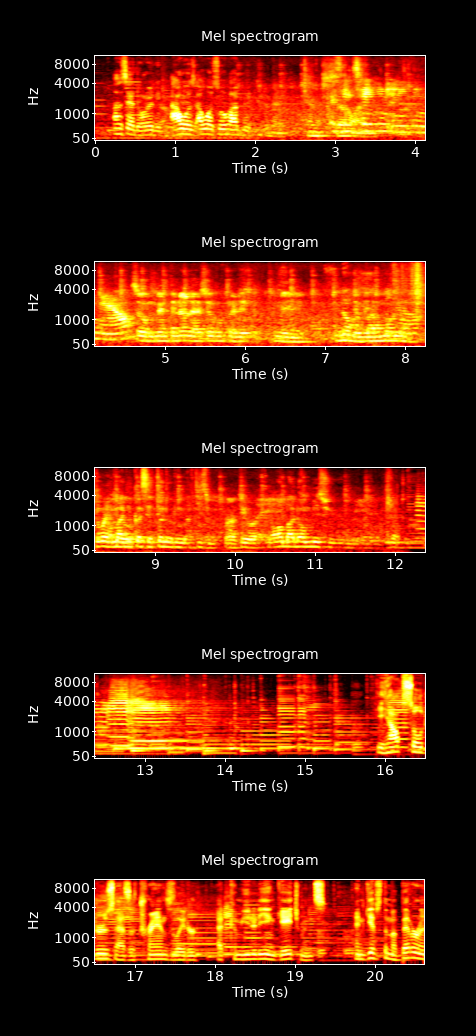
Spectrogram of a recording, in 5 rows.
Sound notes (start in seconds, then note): 6.0 asking question and getting answer in French; 12.1 jazzy music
